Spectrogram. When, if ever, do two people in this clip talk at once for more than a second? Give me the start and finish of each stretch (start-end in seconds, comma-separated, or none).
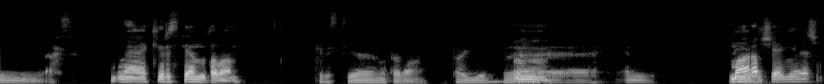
none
